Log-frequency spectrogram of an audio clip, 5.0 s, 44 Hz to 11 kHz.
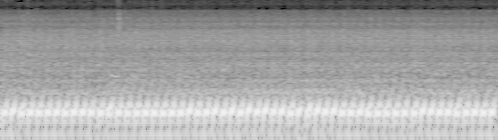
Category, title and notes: Sound effects > Other mechanisms, engines, machines
puhelin clip prätkä (7)
Supersport, Motorcycle, Ducati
